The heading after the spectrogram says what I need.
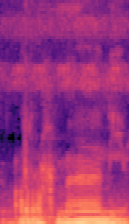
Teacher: man-nya ini ialah panjang dua harakat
